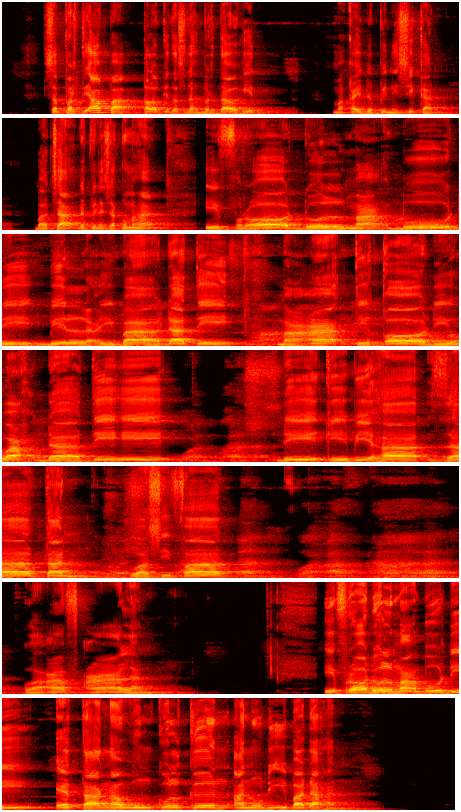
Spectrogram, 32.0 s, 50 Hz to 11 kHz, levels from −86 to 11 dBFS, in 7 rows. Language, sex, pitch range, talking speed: Indonesian, male, 130-165 Hz, 50 wpm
